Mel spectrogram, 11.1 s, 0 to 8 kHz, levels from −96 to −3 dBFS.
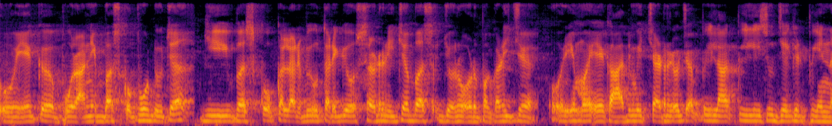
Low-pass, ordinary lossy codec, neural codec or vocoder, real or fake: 7.2 kHz; none; vocoder, 22.05 kHz, 80 mel bands, Vocos; fake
